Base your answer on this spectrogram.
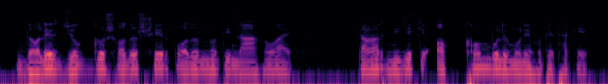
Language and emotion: Bengali, sad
